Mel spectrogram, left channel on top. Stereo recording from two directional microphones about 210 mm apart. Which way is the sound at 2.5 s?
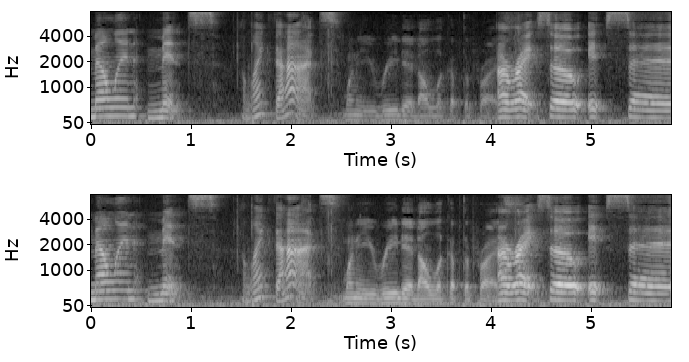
25° right (ahead or behind).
